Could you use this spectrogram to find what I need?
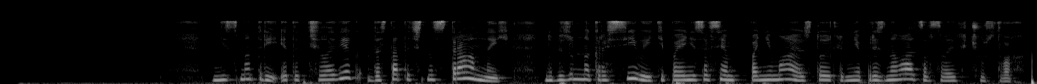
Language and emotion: Russian, neutral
